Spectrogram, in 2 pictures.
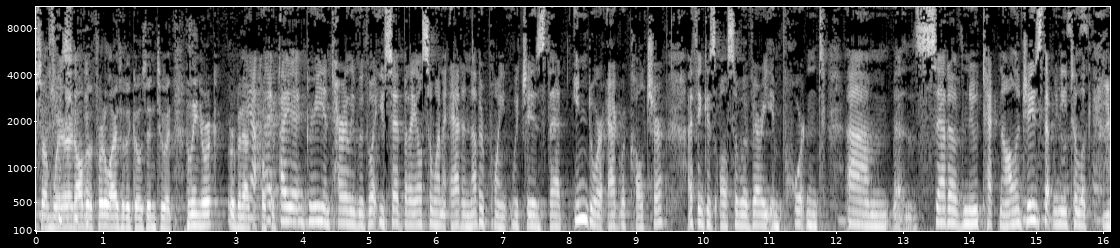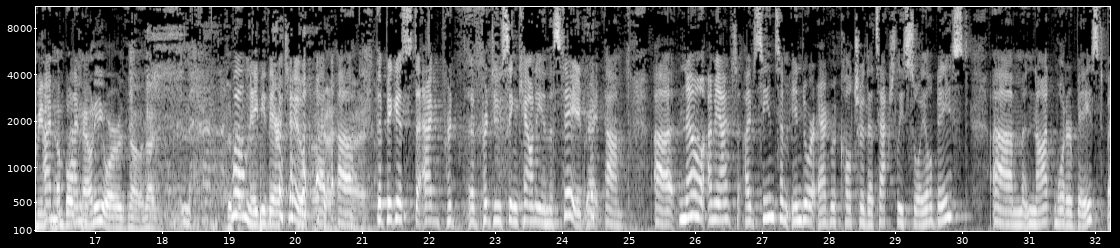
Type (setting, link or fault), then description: setting, live audience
